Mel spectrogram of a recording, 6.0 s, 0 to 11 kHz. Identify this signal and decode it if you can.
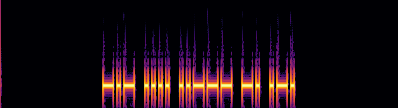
Morse code, heard as a keyed tone, about 23 wpm, 700 Hz. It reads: KH2NR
